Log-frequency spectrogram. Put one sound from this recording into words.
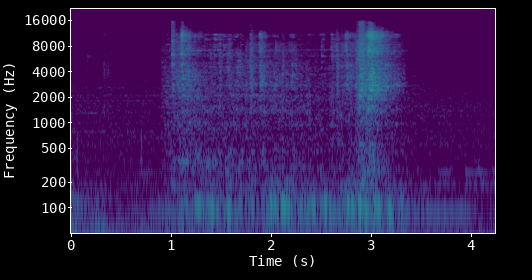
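A cell door slides and clanks shut.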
